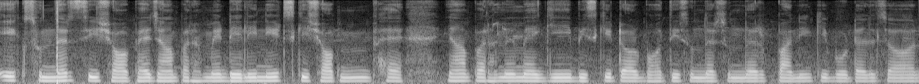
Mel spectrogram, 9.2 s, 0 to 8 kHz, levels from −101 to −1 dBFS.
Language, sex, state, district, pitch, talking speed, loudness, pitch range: Hindi, male, Himachal Pradesh, Shimla, 120 Hz, 175 wpm, -19 LUFS, 115-125 Hz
